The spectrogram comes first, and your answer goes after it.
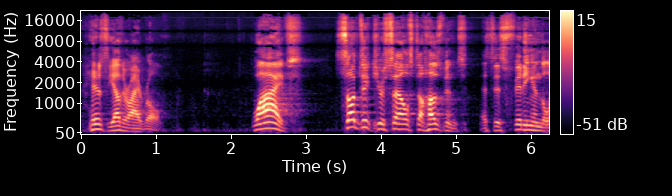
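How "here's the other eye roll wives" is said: normal talking voice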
